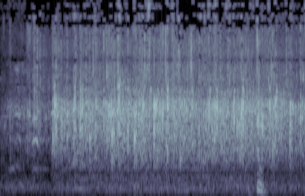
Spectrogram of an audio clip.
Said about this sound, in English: Everybody claps when we say your name for some reason. I love it.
